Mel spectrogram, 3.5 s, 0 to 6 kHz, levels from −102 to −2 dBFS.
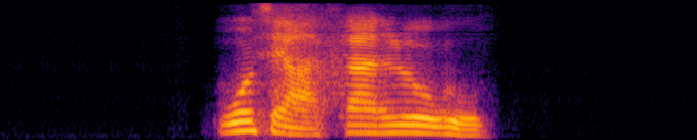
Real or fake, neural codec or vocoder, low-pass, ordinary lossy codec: fake; codec, 16 kHz, 0.8 kbps, ZipCodec; 5.4 kHz; AAC, 24 kbps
